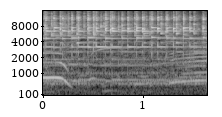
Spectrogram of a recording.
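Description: Cowbells clang in a quick, steady rhythm over the noisy hum of an outdoor crowd cheering for a 13-year-old girl competitor, with a few whistles or cheering voices rising briefly above the din.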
